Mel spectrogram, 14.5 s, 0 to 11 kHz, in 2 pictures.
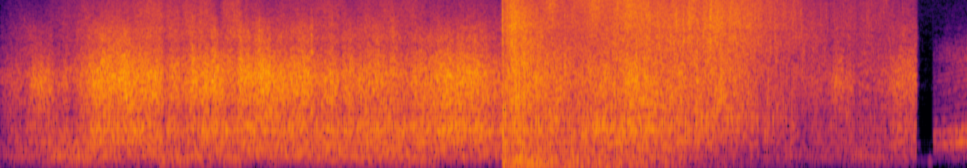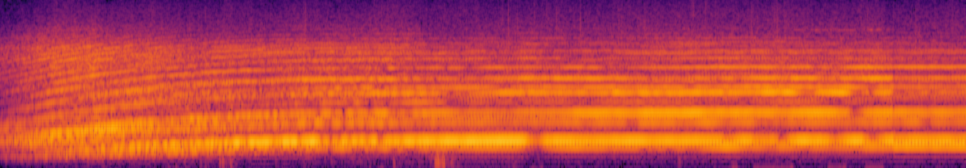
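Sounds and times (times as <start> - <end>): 
explosion: 0.1 - 6.9
rushing din: 0.6 - 6.9
siren winding up: 7.0 - 14.4.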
